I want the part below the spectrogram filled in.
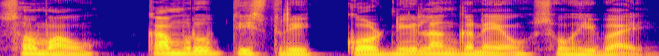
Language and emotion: Bodo, neutral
